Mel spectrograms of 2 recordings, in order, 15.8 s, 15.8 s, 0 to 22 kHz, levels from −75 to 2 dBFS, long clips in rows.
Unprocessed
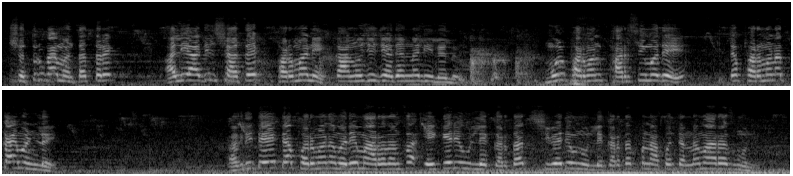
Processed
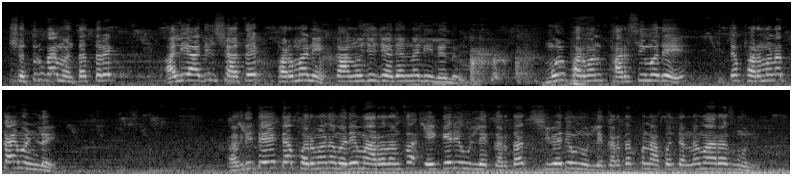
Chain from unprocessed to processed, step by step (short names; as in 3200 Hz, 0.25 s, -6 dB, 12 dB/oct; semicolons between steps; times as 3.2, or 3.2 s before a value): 1.06–1.69 bell 760 Hz +5 dB 2.4 oct; 4.79–5.4 HPF 190 Hz 12 dB/oct; 9.46–10.06 decimation joined by straight lines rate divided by 3×; gain +6 dB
